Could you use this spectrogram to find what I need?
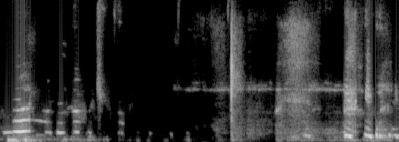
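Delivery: high teasing no no no; playful denial. Retold or imitated. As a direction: deny it like a mock-serious grandpa. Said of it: "he's like".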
